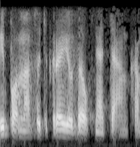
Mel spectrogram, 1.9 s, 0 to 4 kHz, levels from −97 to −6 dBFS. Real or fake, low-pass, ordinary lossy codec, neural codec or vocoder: real; 3.6 kHz; AAC, 16 kbps; none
